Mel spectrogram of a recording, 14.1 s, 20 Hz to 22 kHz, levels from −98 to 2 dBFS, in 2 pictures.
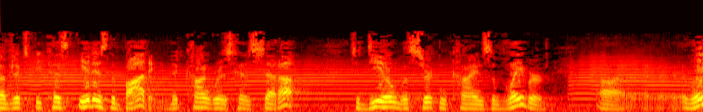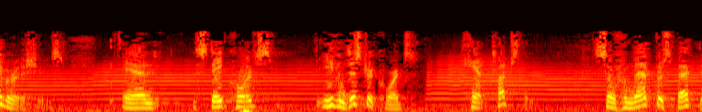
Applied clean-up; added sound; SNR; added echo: none; Trumpet; 14 dB; none.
